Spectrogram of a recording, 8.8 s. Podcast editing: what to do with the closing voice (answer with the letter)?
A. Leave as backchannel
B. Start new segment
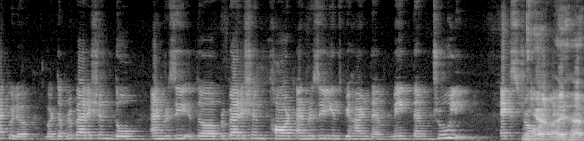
B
